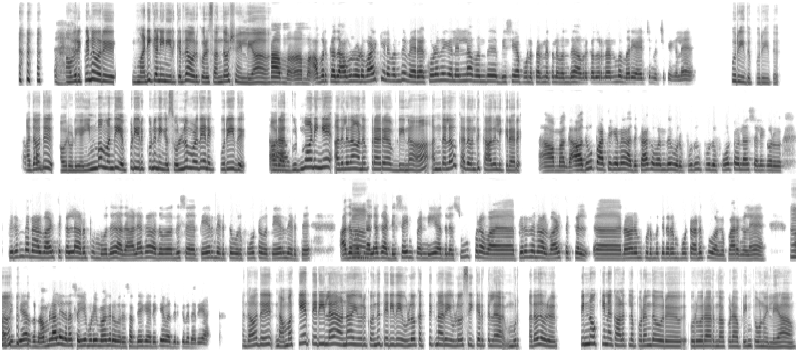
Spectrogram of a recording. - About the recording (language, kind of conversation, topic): Tamil, podcast, ஸ்கிரீன் நேரத்தை சமநிலையாக வைத்துக்கொள்ள முடியும் என்று நீங்கள் நினைக்கிறீர்களா?
- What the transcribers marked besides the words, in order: laugh; in English: "செலக்ட்"; in English: "டிசைன்"; laugh; tapping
